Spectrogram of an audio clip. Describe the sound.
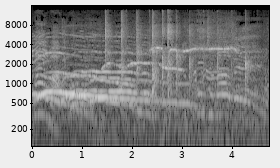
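An audience applauds, with scattered sharp claps under a thick layer of rising and falling cheers and high whooping voices, loud and lively throughout.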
